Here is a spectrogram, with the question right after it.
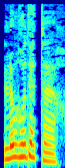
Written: l'horodateur

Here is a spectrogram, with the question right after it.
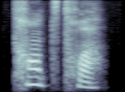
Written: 33

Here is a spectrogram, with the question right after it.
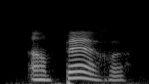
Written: Un pere

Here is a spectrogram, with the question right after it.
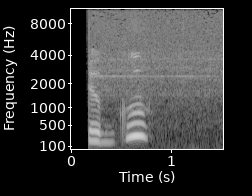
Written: Le gout

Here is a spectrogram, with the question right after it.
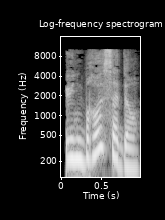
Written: Une brosse a dent

